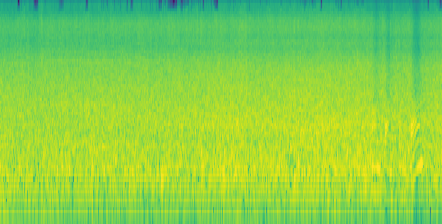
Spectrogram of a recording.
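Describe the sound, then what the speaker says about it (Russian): A night fountain in Moscow splashing steadily, with a dense, continuous rush of falling water close by and no talking. "Фонтан."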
